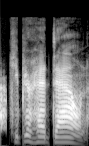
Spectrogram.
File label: come, English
